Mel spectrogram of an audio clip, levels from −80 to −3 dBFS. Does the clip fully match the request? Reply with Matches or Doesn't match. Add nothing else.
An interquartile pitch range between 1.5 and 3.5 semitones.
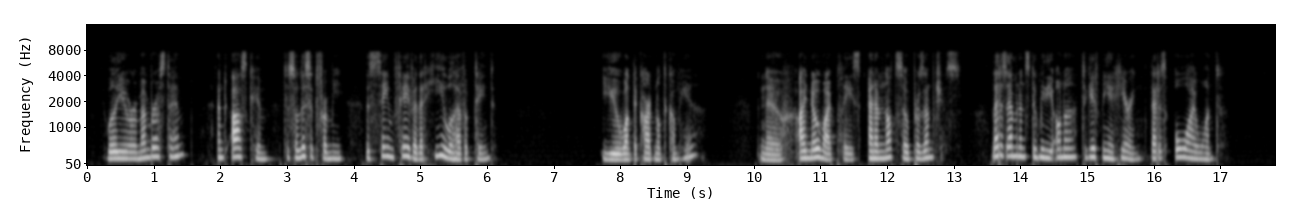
Doesn't match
